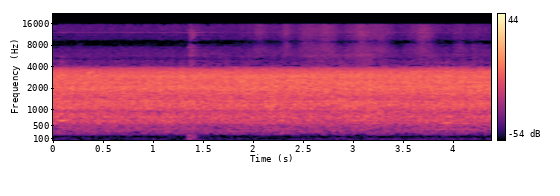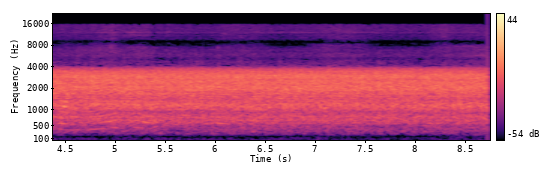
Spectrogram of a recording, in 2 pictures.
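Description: A Sangean ATS-909X2 receiving the Royal Air Force weather broadcast on 5450 kHz in upper sideband: a steady hiss of shortwave static, with a weak voice barely rising above the noise.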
